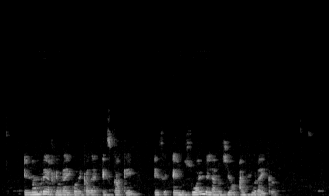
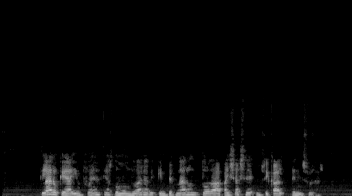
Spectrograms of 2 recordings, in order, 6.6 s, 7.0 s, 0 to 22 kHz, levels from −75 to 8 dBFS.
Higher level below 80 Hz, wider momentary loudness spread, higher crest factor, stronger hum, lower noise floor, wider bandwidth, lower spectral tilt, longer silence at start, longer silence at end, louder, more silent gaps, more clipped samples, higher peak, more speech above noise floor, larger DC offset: second, -70 dBFS vs -58 dBFS; first, 11 LU vs 8 LU; about the same, 18 dB vs 18 dB; neither; first, -62 dBFS vs -55 dBFS; second, 7.6 kHz vs 9.8 kHz; second, -5.5 dB/octave vs -8 dB/octave; second, 0.45 s vs 0.8 s; first, 1.1 s vs 0.6 s; first, -20 LUFS vs -23 LUFS; neither; neither; about the same, -4 dBFS vs -6 dBFS; first, 43 dB vs 33 dB; neither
